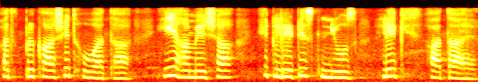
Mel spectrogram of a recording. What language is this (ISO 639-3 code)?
urd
